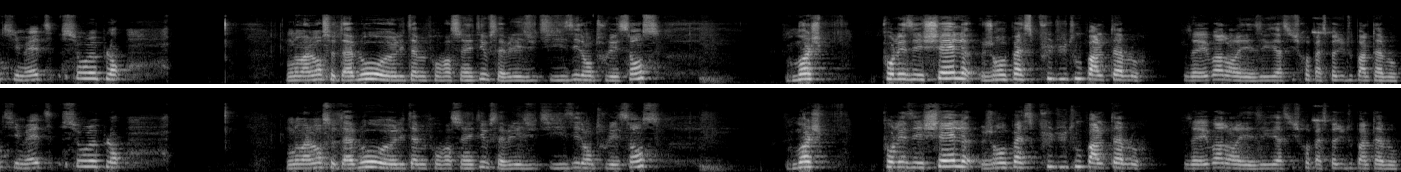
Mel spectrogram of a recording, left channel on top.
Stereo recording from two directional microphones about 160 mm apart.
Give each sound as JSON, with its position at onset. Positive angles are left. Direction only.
{"t": 0.4, "sound": "speech", "side_deg": 50}
{"t": 2.8, "sound": "speech", "side_deg": 45}
{"t": 7.9, "sound": "speech", "side_deg": 55}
